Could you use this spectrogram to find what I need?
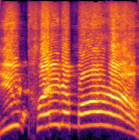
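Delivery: shrill, very high, loud yelling. Retelling yelling across the court during a game: imitating own yell. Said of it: "I'm yelling across the court".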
